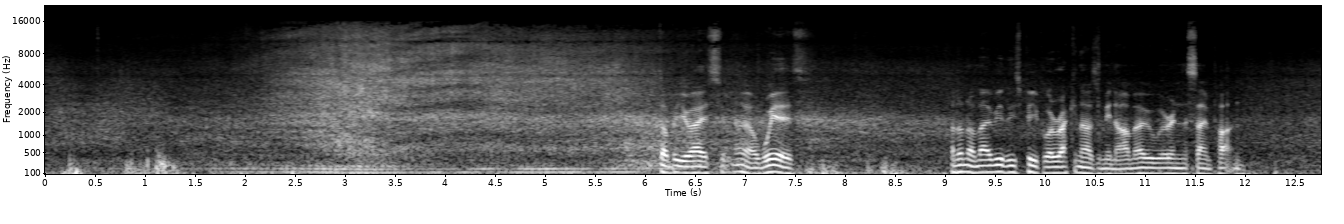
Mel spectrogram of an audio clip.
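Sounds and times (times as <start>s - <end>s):
car driving past on a road: 0.0s - 9.0s
speech: 6.1s - 7.8s, 9.0s - 12.1s.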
